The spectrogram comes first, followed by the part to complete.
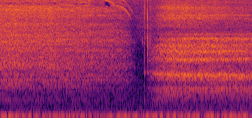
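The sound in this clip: A deep cleansing breath, long and airy, with a breathy, noisy rush of air that shifts partway through; steady and fairly soft, with no talk.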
